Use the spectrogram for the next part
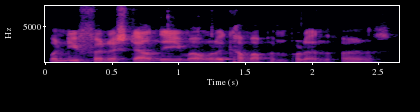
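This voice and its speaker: A man casually chatting while playing a game with a friend, mostly flat and dry with sudden startled yelps. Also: on the low side, rapid-fire, dull audio. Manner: dry, self-described monotone, with sudden yelps. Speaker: gamer. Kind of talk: casual gameplay chat. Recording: roomy home recording, faint hiss.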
